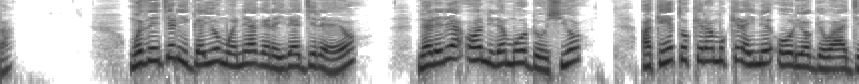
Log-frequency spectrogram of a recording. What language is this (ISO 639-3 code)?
kik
